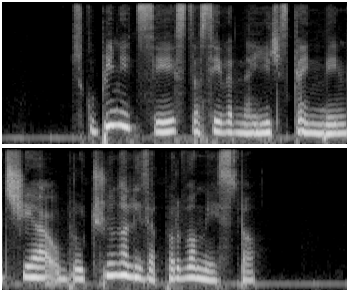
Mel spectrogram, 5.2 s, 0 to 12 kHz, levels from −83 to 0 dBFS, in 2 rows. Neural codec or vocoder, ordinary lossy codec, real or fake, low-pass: codec, 24 kHz, 1.5 kbps, HILCodec; none; fake; none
